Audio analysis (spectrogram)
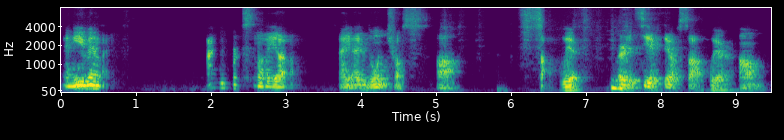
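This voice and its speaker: A man talking on a podcast in an animated, emphatic way and swearing casually. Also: sits low, slow pace, pauses often. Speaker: podcast guest, cybersecurity specialist. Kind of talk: casual chat. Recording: echoey room, mic at a distance.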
